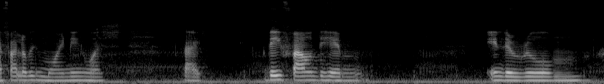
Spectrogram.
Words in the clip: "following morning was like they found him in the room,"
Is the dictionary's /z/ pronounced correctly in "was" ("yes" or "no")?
no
